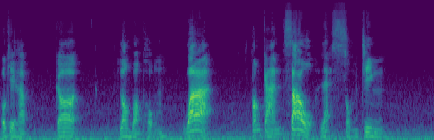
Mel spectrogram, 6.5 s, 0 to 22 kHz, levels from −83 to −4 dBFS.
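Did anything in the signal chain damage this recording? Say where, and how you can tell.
Yes, at the codec stage. The speech sounds noisy and grainy throughout, plainly so. Content still reaches about 20.2 kHz, so nothing narrowed the band. That fits Opus compression, likely in CELT mode near 24 kbps, filling starved bands with folded or noise-like energy.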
